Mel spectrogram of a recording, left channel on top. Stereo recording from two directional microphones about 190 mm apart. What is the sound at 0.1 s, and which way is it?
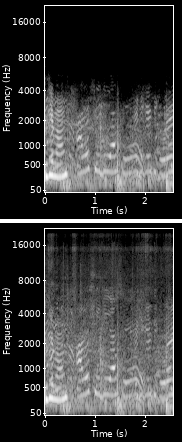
Speech, 15° right (ahead or behind).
